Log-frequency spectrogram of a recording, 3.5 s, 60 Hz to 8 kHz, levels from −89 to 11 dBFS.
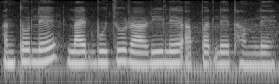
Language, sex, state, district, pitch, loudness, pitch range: Wancho, female, Arunachal Pradesh, Longding, 200 Hz, -15 LUFS, 190-205 Hz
